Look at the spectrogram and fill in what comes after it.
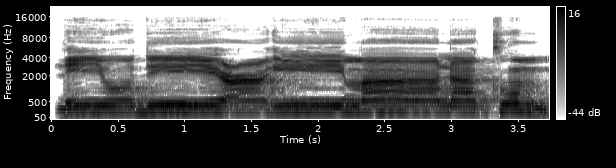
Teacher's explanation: ada mim sukun, maka setelah itu adalah huruf hamzah. Maka kita membacanya dengan jelas.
